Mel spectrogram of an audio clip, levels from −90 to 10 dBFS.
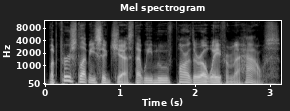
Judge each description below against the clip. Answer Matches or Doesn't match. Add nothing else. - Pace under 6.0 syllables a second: Matches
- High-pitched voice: Doesn't match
